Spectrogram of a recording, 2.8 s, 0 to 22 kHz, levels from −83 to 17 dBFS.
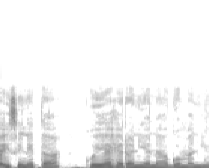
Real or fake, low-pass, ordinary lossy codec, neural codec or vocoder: real; 10.8 kHz; none; none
